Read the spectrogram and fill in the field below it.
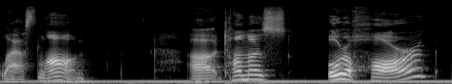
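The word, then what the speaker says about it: Ødegaard: Thomas Odegaard, I think that's how you say that, or maybe not. It would be Odegaard if you're saying it phonetically in American English.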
